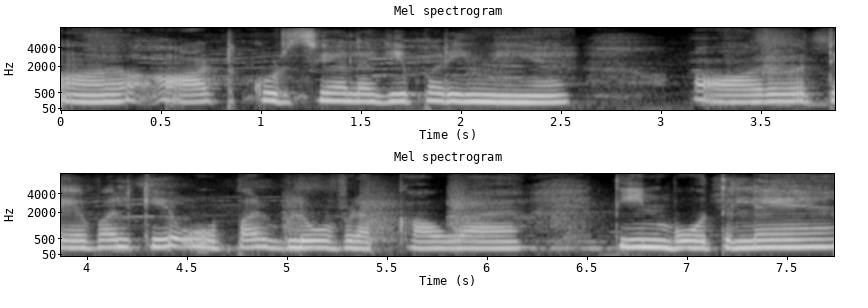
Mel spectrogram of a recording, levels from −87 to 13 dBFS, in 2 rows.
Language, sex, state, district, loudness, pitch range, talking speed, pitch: Hindi, female, Bihar, Vaishali, -12 LUFS, 210-230 Hz, 140 wpm, 220 Hz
